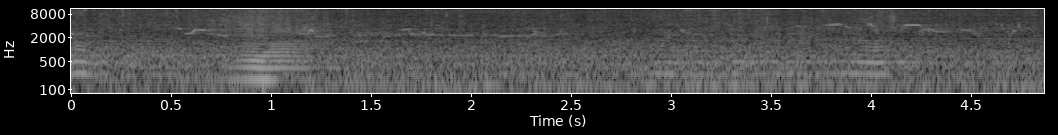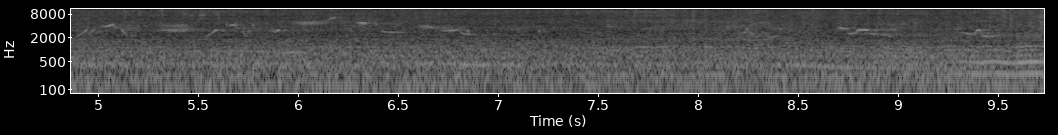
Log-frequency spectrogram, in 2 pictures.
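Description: Honey bees buzzing on and around an open brood frame: a steady hum, with individual bees' buzzes wavering up and down in pitch as they fly close past, one passing louder about a second in.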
